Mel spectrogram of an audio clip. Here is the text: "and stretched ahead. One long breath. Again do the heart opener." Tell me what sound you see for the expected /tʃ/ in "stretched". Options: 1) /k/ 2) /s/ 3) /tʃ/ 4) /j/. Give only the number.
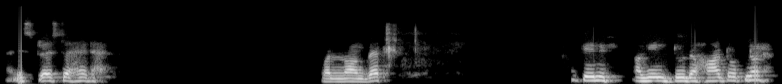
2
